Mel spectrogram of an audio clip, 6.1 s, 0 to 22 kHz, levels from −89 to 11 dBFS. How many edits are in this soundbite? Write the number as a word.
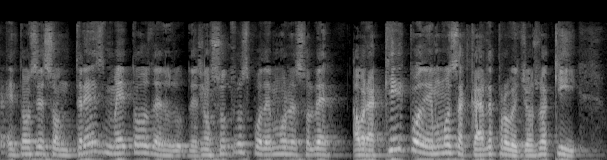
one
